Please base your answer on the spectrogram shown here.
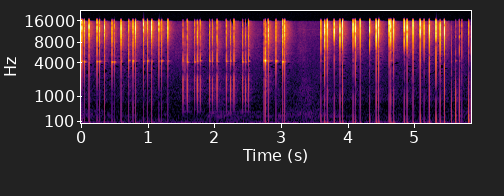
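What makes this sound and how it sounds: Long nails tap and scratch the flat glass faces of a rectangular Miss Dior glass perfume bottle with a ribbon bow, held up and partly filled with pink liquid. About 37 short, bright clicky taps come in quick bursts with brief scratches, with a short pause just after the three-second mark. Each tap dies away almost instantly, giving a dry, high-pitched glassy ticking.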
